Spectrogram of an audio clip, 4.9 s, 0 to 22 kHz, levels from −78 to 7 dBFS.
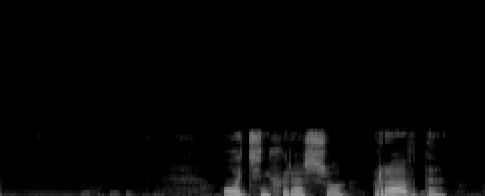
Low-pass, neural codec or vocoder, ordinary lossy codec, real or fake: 7.2 kHz; none; none; real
